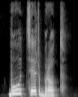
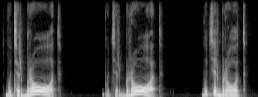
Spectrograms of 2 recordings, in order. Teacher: The last syllable is stressed.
